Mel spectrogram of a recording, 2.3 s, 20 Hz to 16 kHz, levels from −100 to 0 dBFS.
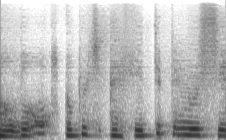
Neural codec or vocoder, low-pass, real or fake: codec, 44.1 kHz, 0.9 kbps, DAC; 14.4 kHz; fake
